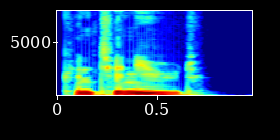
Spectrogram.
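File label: "continued", British English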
